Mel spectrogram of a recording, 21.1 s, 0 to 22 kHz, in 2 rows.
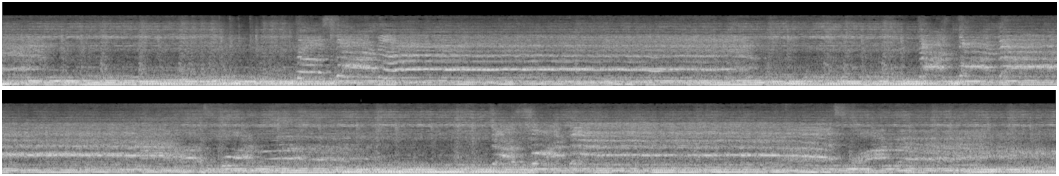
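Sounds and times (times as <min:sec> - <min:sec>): bass guitar: 0:00.0 - 0:21.0
electric guitar: 0:00.0 - 0:21.0
electronic drum kit: 0:00.0 - 0:21.0.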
